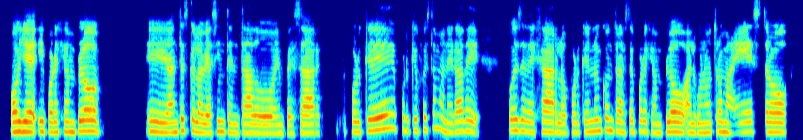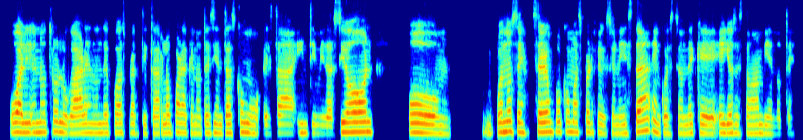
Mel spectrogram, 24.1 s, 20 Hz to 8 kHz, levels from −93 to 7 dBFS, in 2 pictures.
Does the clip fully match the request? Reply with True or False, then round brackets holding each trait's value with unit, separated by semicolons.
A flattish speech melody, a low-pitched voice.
False (2.2 semitones; 195 Hz)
